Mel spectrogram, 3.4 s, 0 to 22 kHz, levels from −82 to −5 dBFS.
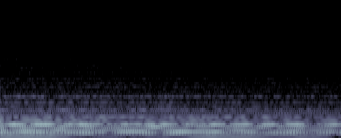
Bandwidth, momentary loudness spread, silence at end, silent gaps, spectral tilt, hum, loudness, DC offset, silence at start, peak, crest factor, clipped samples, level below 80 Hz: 5.6 kHz; 5 LU; 0 s; none; -11 dB/octave; none; -38 LUFS; under 0.1%; 0 s; -24 dBFS; 14 dB; under 0.1%; -60 dBFS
